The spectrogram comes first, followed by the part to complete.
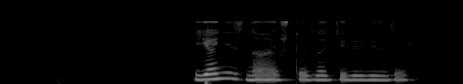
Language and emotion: Russian, sad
